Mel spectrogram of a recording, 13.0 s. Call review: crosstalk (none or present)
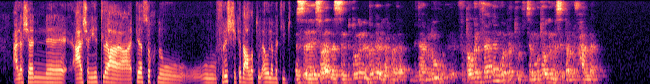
none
